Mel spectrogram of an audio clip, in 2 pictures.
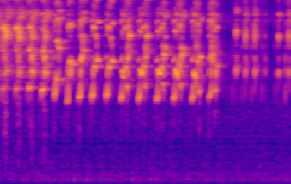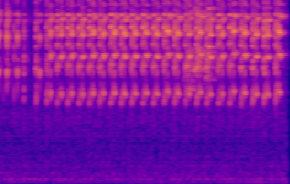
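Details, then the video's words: Lovebird singing in the fighter style: a dense stream of harsh, high chirps rattled out several per second, breaking off briefly after two seconds, then resuming in a softer, steady chatter over a faint low hum. "Lovebird Fighter"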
